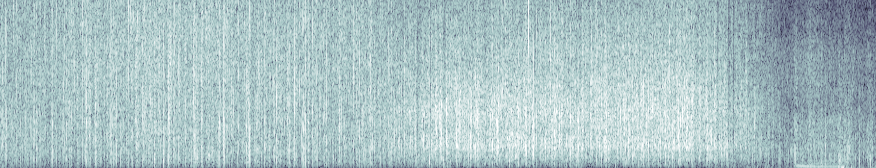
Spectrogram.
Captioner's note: rain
